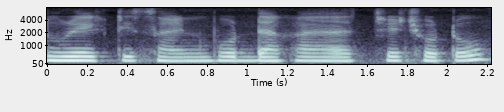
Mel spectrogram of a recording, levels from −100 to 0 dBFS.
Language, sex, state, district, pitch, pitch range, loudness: Bengali, female, West Bengal, Kolkata, 205 Hz, 200-210 Hz, -16 LUFS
